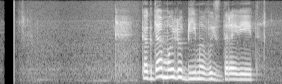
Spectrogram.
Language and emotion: Russian, positive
